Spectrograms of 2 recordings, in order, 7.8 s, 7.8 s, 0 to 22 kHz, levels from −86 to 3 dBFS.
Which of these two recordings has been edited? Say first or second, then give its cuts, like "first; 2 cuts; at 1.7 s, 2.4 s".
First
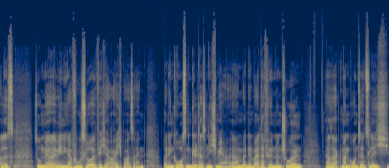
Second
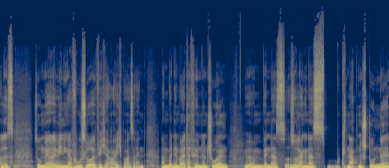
second; 2 cuts; at 3.2 s, 4.9 s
